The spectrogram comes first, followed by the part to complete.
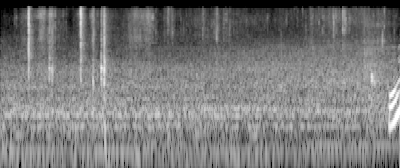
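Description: Rustling and crackling of cannabis branches and leaves as a cut plant is lifted up through trellis netting, with several crisp crackles in the first second, over a steady low motor hum. A short rising voiced 'woo' comes at the very end.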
